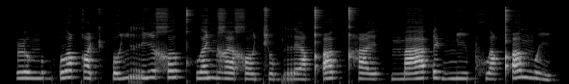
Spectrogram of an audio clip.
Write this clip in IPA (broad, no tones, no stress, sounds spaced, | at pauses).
ɭ o ŋ ʊ b ʔ o q ɔ t͡ʃʼ o ʎ r i χ ʊ kʷʰ a ɲ ʁ ɛ χ o c ʊ b r ɛ qʼ ʊ ɡ qʰ e | m a ʔ e ɖ ɲ i b xʷ a qʼ u ŋʷ i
